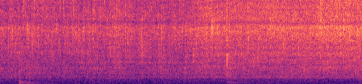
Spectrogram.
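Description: Pasta sizzles steadily in a hot pan as soy sauce goes in, giving a loud, continuous hiss with a brief splash and a faint clink.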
